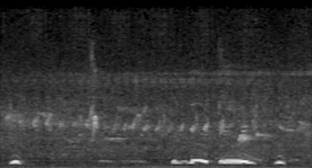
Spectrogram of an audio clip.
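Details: Spotted dove decoy with a pure 'đồng' voice, calling to draw in wild birds. A lone closing note, a pause, then one complete phrase: a double coo followed by a long trilled coo and a short final note.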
